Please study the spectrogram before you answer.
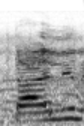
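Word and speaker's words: ptyalin: से जाना जाता है यह आपका पी जो है वो साइलेंट हो जाएगा टाइलिन एंजाइम टाइलिन एमाइज एंजाइम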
